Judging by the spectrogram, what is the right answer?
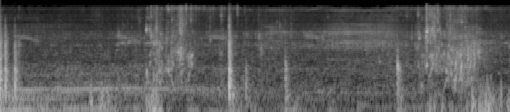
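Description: Kayak paddling on a river: paddle strokes splashing in the water, with a few sharp knocks, the loudest about three and a half seconds in.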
